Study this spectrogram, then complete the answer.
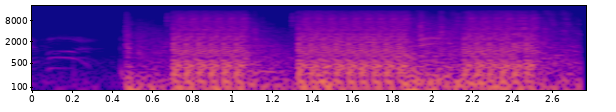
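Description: A full-auto Mauser C96 machine pistol fires in the Day of Infamy video game, with loud, very rapid bursts rattling close by in long strings after a brief voice at the start.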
